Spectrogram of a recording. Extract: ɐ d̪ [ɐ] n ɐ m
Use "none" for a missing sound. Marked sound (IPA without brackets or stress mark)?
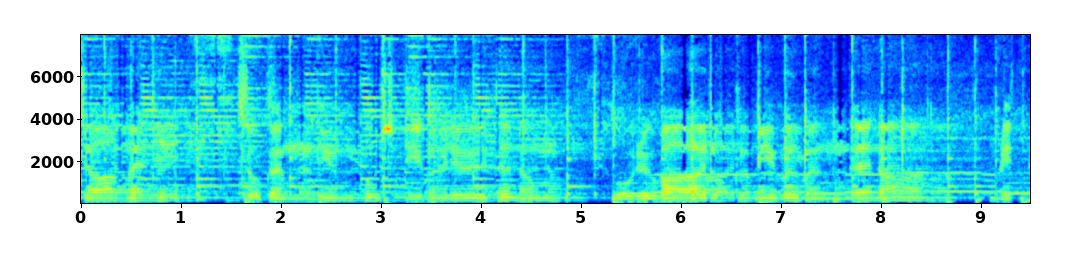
ɐ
